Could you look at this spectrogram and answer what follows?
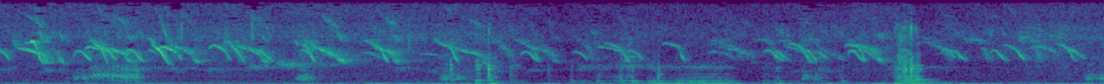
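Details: Evening feeding of chicks hatched just over a week: steady stream of thin, high downslurred peeps from many birds, occasional lower calls, and heavy low-pitched rumble underneath.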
